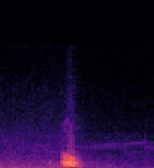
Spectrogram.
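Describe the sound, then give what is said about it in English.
A single sharp bark from a cadaver dog brought in to aid a search rings out midway, short, over a quiet, faintly noisy background with no talking. “So they brought in the cadaver dogs to aid in the search.”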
